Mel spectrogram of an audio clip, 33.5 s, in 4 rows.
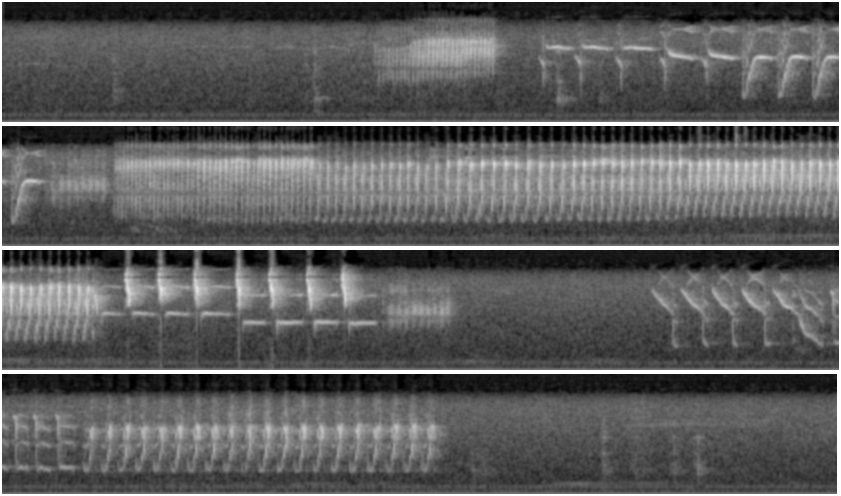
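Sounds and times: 
low steady hum: 0:00.0 - 0:33.4
domestic canary singing: 0:03.4 - 0:21.4, 0:23.2 - 0:29.6.

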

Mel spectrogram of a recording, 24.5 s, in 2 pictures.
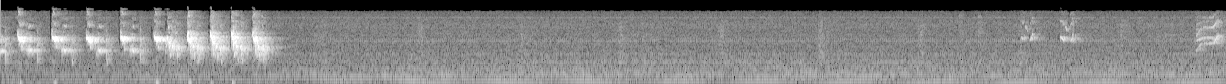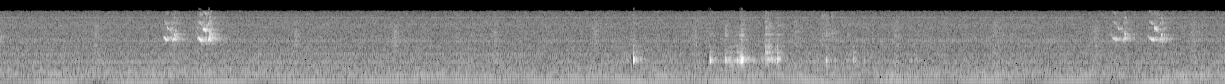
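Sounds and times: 
canary song: 0:00.0 - 0:02.9, 0:10.1 - 0:11.0, 0:11.8 - 0:12.4, 0:13.8 - 0:14.6, 0:23.2 - 0:24.1.

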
